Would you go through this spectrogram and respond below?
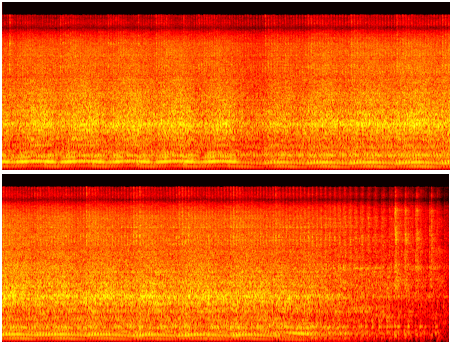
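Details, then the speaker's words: Used Honda mower engine after fitting a slightly larger jet: steady rhythmic surging that never settles, then dies, because the carburettor idle circuit is still clogged. The jet barely helps. It runs decently enough on partial choke to cut grass. "as you can see I can't get rid of the uh oscillation in it without that idle circuit but there is a point where you run it partial choke uh it will it'll run um uh decent enough to and cut grass"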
